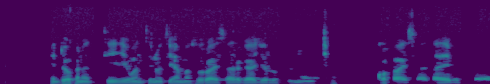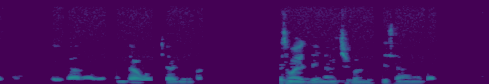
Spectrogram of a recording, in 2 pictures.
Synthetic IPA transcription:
hɛd̪ːo̞ːkɐnɐt̪ːɪwɐnt̪ɪnʊt̪iɐmːɐsuːɾaːɪsaːɐɾɡaːd͡ʒɪrːʊkɐnɐmɐt͡ʃɐ | kʼɔfaːɪsaːt̪ɐʔeːbɪdɐɐk̪ːɐ | tɐd̪aːɾaːwɐkːɐnd̪aːwːɐt͡ʃːaːd͡ʒɪɾʊʔɐkːɐ̥ | ɐkːɐsʊmɐɛd̪ːeːnaːmɪt͡ʃːɪkʊ̰nd̪ɪt̪ːɪsaːnɐbɐɾ

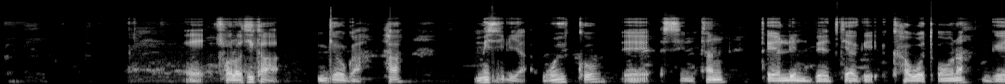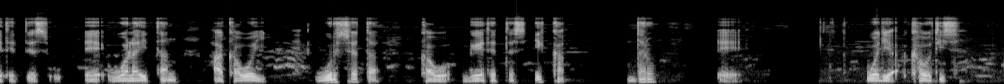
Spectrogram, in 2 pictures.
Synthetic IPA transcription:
fɔlɔt̪ɪkaː | ɡɪjoːɡaːhɐ | mɪsɪlɪjɐ̰wɔjkʰːɔ | sɪnt̪ːɐnt̪ʼe̞ːlːɪnbe̞ːt̪ːɪjaːɡḛːkʰɐwɔt̪ʼo̞ːnɐɡe̞ːt̪ɛt̪ːḛːs | wɔlɐjt̪ːɐn | hɐkɐwɔjwʊɾsɛt̪ːɐ | kɐwɔ̰ɡe̞ːt̪ɛt̪ːeːsɪkːɐ | d̪ɐɾɔ | wɔd̪ɪjɐ̰kʰɐwɔt̪is

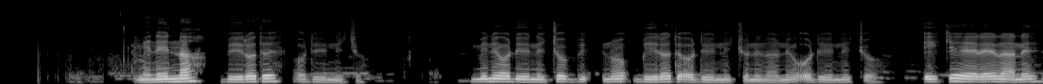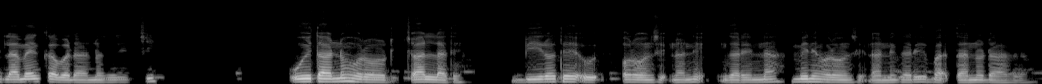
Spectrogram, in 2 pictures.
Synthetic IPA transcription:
mɪnɪnːɐbiːɾɔt̪ɛɔd̪iːnːɪt͡ʃːɔ | mɪnɪɔd̪iːnːɪt͡ʃːɔɔbiːɾɔt̪ɛɔd̪iːnːɪt͡ʃːɔnɪnɐnɪʔɔ̰d̪iːnːɪt͡ʃːɔ | ʔɪkːɛheːɾeːnɐnɛlɐmɛŋkɐbɐd̪anːɔsɛɾɪt͡ʃːɪ | ʔʊjt̪ɐnːɔhɔɾoːt͡ʃʼalːɐt̪ɛ | biːɾɔt̪ɛɔɾoːns̬ɪʔnɐnːɪɡɐɾɪnːɐmɪnɪhɔɾoːns̬ɪ̰ʔnɐnːɪɡɐɾɪbɐt̪ʼːɐnːɔd̪aːfɛɐ

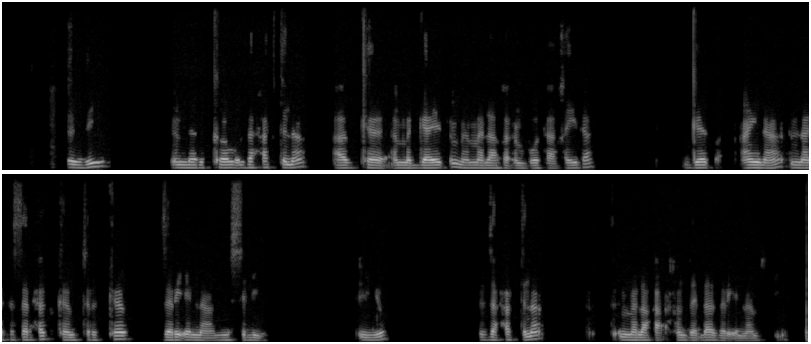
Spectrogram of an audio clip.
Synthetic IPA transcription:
ʔɨzi | ʔɨnːɨɾɨkʰːɐβuɨzaħaft̪ʰɨna | ʔaβkʰmɐɡajɛt͡sʼɨmɐmːɐlaxɨʕɨnbo̞t̪ʰaxɐjd̪a | ɡɐt͡sʼʕajnaɨnːat̪ʰɐsɐɾħɨt̪kʰɐmt̪ʰɨɾɨkʰːɐβ | zɐɾʔenːamɨsli | ʔɨjːu | ʔɨzaħaft̪ʰɨna | t̪ʰɨɨmːɐlaxa̰ʕkʰɐmzɐlːazɐɾʔḛnːamɨslḭjːu

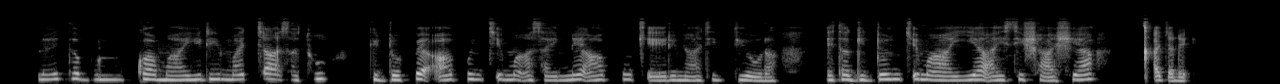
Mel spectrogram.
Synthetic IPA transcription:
lɐjt̪ːɐbʊlːʊkːaːmaːjɪd̪iːmɐt͡ʃʼːɐːsɐt̪ʰuː | ɡ̥ɪd̪ːɔpːɛʔaːpːʊnt͡ʃʼɪmːɐːsɐjnːɛaːpːʊŋkʼe̞ːɾɪnaːt̪ɪd̪̥ɪjoːnɐ | ʔɛt̪ɐɡɪd̪ːɔnt͡ʃʼɪmɐaːjɪaːjsːɪʃaːʃɪjaː | kʼɐt͡ʃʼɐd̪ɛʔ

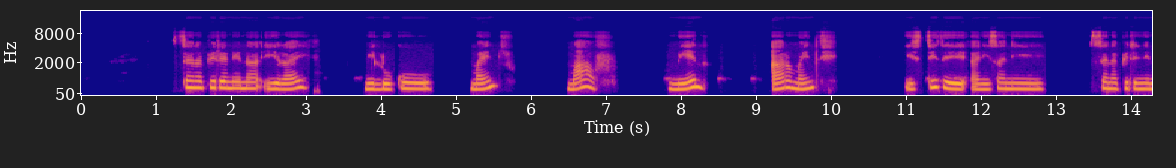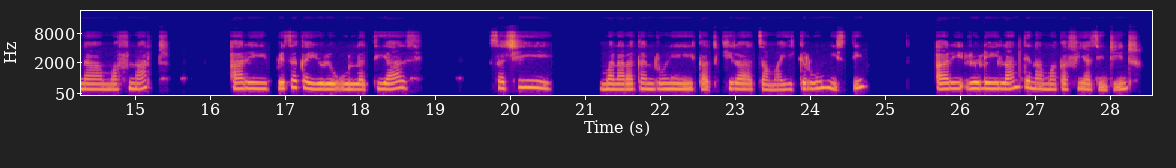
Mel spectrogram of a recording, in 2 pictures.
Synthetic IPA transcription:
sajnəpiɾenenəʔiɾaj | miluku | majnt͡su̥ | mav̥u̥ | menə̥ | aɾimajnt̪i̥ | izit̪id̪eanisani | sajnəpiɾenenəmafinaɾiʈ͡ʂə̥ | aɾib̥et͡sakəiuɾewʔṵlunət̪iazi̥ | saʈ͡ʂi | manaɾakaniruniɡ̥a̰t̪u̥kʰiɾəd͡zamaikiruniz̥i̥t̪i | aɾirewleilanit̪enəmakafiazḭɳɖ͡ʐḭɳɖ͡ʐə̥

